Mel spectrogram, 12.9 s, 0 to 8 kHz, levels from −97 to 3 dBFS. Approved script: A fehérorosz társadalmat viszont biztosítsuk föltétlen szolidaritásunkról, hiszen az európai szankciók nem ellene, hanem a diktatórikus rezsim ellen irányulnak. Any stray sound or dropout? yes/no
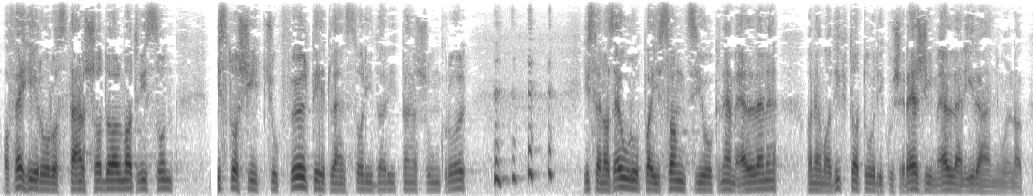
yes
